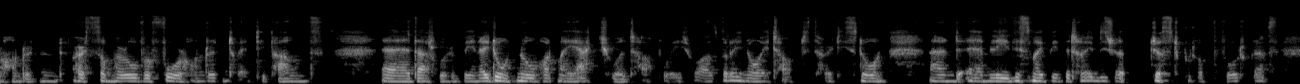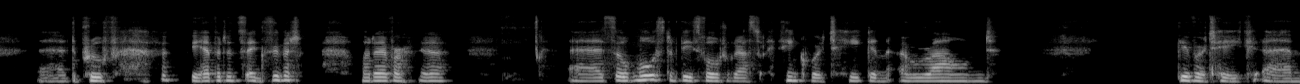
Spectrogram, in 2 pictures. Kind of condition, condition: link, video call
